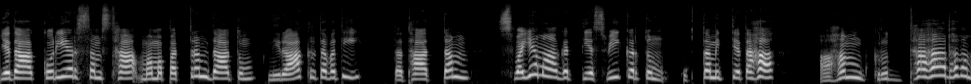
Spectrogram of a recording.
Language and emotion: Sanskrit, angry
